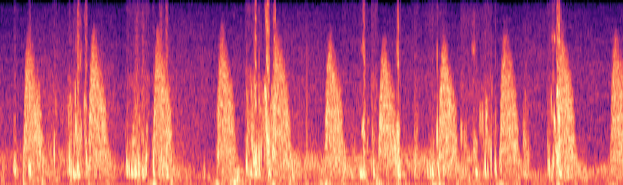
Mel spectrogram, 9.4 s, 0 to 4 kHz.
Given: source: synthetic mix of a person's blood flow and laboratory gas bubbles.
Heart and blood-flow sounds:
Doppler ultrasound of blood flow; subclavian vein
0.19-0.29 s: bubbles
0.40-0.50 s: bubbles
0.79-0.85 s: bubbles
1.00-1.34 s: bubbles
1.87-2.24 s: bubbles
2.27-2.54 s: bubbles
3.67-4.21 s: bubbles
5.12-5.66 s: bubbles
5.89-6.01 s: bubbles
6.20-6.29 s: bubbles
6.38-6.71 s: bubbles
6.90-7.47 s: bubbles
7.83-7.96 s: bubbles
8.20-8.48 s: bubbles
From the record:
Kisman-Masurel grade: 233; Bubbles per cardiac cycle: several, 3 to 8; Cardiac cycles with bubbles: 50 to 99%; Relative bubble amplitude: loud (0.450 to 0.775); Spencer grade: 3 (all of the cardiac periods contain showers or single bubble signals, but not dominating or overriding the cardiac motion signals); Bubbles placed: anywhere in the cardiac cycle

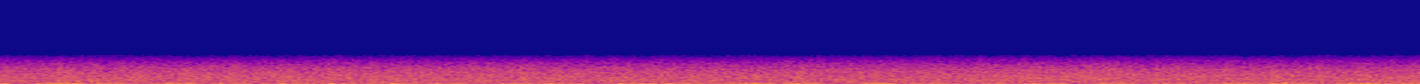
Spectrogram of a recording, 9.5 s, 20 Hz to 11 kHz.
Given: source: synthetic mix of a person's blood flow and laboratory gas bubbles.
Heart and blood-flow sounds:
Doppler ultrasound of blood flow; precordium
no bubbles
From the record:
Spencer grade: 0 (complete lack of bubble signals)

